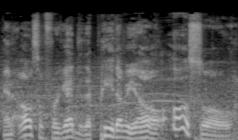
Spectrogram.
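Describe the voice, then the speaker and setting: A man's voice: medium pitch, very animated, a little fast, over music, poor audio. A man streaming a wrestling game, announcing matches and joking with his chat while losing his voice. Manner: giggly, chatty, jokes with chat. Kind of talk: playful wrestling ring announcing and commentary.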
